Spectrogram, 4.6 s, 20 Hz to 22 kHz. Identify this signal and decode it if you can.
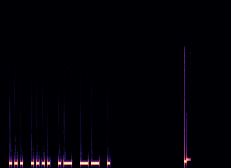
Morse code, heard as a keyed tone, about 23 wpm, 700 Hz. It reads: SHAME
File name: 5 Letter Words - First 3 Letters Given - 22wpm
